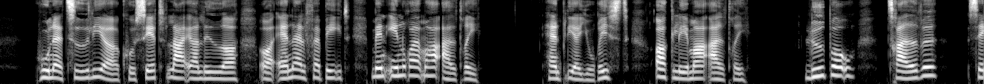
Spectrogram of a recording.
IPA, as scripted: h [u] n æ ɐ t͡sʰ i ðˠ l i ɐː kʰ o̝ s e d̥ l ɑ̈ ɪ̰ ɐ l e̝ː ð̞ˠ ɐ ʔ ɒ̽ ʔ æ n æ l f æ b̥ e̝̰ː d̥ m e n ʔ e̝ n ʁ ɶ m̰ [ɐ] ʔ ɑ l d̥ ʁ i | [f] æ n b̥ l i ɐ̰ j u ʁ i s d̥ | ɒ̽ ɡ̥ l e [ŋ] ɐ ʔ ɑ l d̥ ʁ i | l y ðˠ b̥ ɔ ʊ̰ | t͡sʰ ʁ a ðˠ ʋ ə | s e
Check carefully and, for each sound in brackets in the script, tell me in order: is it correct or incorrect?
correct, correct, incorrect: h, incorrect: m

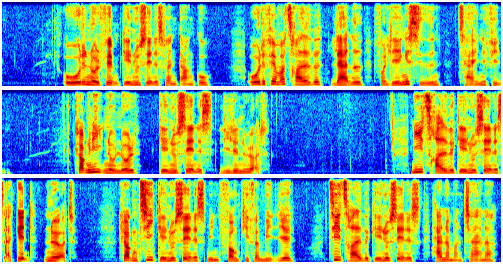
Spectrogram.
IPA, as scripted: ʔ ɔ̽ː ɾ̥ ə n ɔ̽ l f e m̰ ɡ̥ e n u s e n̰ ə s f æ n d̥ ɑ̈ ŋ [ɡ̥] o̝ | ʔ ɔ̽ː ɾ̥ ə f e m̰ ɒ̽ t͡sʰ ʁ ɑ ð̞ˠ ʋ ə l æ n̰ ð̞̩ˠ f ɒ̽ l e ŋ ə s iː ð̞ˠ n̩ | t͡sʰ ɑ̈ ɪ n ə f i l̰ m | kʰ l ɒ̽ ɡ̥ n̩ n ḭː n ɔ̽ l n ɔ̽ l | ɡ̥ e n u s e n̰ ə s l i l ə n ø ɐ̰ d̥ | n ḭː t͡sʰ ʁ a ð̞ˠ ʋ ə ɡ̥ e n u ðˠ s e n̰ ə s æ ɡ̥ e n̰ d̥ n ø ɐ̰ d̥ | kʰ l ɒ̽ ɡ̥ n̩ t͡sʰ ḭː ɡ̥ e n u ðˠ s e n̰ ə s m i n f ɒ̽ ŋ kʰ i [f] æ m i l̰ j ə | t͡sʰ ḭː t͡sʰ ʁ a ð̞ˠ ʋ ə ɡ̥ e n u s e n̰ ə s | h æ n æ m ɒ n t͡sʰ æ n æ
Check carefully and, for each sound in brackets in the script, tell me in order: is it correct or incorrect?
correct, correct

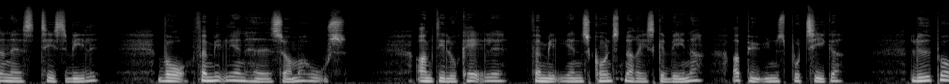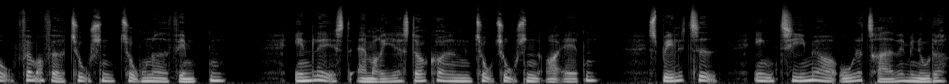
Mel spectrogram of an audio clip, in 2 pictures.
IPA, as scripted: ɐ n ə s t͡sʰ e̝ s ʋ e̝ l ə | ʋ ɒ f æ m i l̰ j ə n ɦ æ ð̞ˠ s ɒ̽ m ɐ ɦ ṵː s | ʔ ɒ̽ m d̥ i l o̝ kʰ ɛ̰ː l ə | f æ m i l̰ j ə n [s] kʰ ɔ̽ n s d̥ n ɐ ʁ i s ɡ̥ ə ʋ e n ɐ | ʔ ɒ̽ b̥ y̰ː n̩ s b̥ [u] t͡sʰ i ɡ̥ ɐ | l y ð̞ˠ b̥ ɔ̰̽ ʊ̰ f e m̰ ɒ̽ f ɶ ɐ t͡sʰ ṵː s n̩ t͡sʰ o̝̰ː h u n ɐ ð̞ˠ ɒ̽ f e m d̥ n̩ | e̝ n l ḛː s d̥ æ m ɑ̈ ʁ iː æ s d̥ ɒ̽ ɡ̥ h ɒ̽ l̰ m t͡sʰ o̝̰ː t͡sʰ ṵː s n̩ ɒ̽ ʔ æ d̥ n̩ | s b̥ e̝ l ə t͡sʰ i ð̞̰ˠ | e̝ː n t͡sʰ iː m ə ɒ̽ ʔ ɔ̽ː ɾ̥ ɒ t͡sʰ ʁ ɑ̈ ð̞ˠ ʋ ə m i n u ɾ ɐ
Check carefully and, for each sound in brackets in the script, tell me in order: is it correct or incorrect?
correct, correct

